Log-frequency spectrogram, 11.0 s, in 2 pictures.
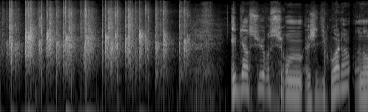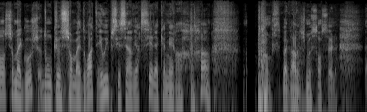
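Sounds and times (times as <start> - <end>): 
audience applause: 0.0 - 3.0
speech: 3.5 - 11.0.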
